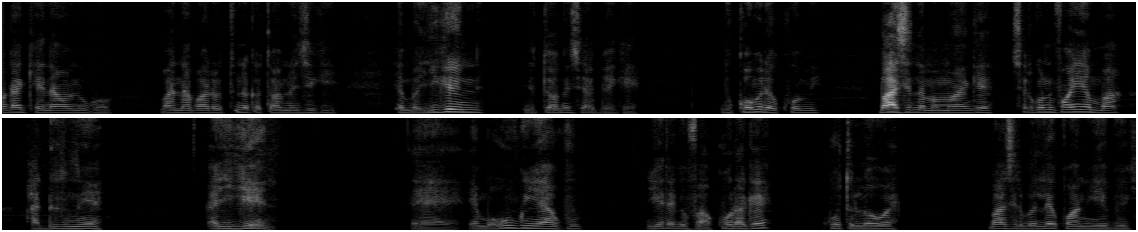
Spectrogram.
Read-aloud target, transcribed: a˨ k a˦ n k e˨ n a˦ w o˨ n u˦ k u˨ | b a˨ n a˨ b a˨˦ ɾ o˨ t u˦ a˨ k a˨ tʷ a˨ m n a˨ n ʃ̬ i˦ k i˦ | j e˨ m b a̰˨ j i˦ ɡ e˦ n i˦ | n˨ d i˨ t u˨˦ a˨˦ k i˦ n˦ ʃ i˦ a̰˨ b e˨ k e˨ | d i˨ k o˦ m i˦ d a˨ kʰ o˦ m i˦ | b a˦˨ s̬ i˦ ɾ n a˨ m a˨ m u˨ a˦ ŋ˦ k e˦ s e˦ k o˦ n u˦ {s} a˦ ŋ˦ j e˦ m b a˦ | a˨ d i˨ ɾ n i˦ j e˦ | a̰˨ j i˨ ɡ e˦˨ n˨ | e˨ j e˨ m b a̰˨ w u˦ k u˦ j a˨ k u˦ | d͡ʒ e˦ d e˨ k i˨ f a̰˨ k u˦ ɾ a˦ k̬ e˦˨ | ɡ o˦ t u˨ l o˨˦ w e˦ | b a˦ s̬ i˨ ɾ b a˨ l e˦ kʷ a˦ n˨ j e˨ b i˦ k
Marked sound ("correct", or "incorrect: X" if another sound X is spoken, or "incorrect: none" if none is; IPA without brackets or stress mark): incorrect: f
